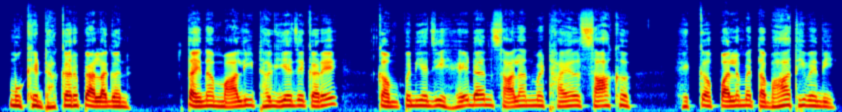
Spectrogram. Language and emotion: Sindhi, fearful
